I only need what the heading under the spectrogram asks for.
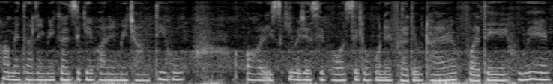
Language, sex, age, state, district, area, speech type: Urdu, female, 18-30, Uttar Pradesh, Mau, urban, spontaneous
